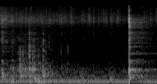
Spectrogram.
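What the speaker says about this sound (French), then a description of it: "Je remue les pommes de terre." Potatoes cooking in a pan are stirred, with a soft sizzle and low hum underneath and two sharp utensil scrapes or clinks near the end, close and fairly quiet.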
